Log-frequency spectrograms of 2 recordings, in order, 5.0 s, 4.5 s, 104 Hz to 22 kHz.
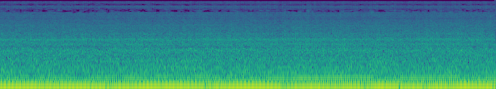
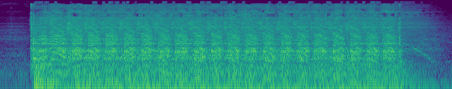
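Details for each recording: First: Barn Sprite (Austin-Healey) with a newly installed 1275cc A-Series engine on first start, after the throttle is backed off: low, even idle with no surging, at a good rpm for setting the timing with a timing light. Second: Austin-Healey Sprite with a newly built 1275cc A-Series engine, first start attempt with choke pulled and spark confirmed: steady starter cranking at about three compression beats a second that never catches. No fuel is reaching the filter yet, so it will not start from fuel starvation.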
